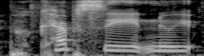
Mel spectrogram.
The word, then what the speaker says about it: Poughkeepsie: A murder victim, a contractor working on a vacant home in Poughkeepsie.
